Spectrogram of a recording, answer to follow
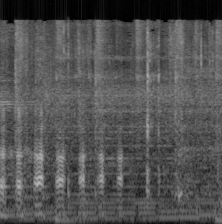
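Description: A man laughing in a run of short chuckles, about five a second, fading away, over background music with steady held notes.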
